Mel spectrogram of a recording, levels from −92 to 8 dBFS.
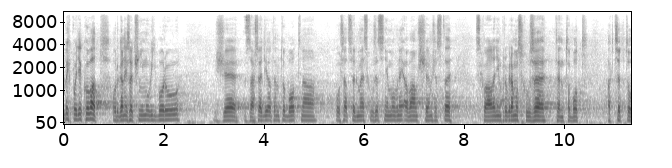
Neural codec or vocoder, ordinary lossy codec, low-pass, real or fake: codec, 44.1 kHz, 7.8 kbps, Pupu-Codec; Opus, 64 kbps; 9.9 kHz; fake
